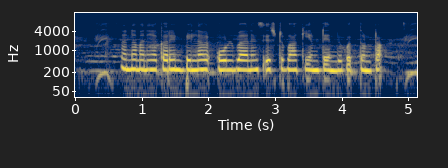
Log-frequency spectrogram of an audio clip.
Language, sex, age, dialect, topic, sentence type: Kannada, female, 25-30, Coastal/Dakshin, banking, question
